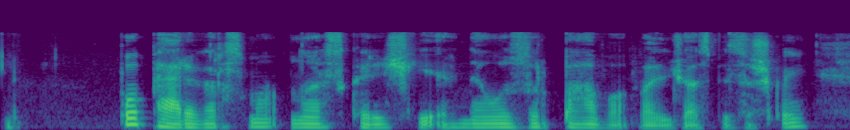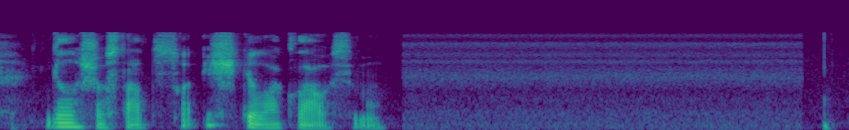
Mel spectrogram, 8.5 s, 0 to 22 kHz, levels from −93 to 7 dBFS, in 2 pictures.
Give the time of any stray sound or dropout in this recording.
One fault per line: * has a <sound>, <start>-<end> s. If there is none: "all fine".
all fine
